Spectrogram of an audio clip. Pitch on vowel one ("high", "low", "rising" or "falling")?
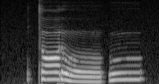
high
